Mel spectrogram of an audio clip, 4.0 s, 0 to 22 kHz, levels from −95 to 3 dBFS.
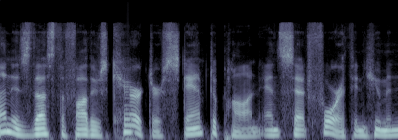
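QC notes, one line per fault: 1.25–1.31 s, short concealed packet loss: about 40 ms of sound went missing and was patched by extending the preceding sound, leaving a brief smear.
1.29–1.31 s and 2.73–2.79 s, lost packet rebuilt from error correction: low-bitrate copies filled 20 ms and 40 ms (fitting one and two packets), so these stretches sound rougher and noisier, with grainier spectrogram texture and no waveform gap.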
